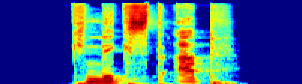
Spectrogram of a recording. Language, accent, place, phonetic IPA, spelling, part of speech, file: German, Germany, Berlin, [ˌknɪkst ˈap], knickst ab, verb, De-knickst ab.ogg
- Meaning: second-person singular present of abknicken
